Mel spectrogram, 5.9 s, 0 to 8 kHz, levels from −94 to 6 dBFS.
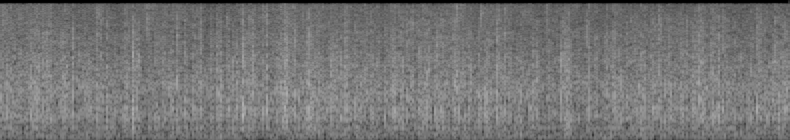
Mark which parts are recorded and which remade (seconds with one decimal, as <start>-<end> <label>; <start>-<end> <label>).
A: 0.0-0.8 recorded; 0.8-1.6 remade; 1.6-2.2 recorded; 2.2-5.9 remade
